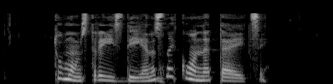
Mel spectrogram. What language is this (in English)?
Latvian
